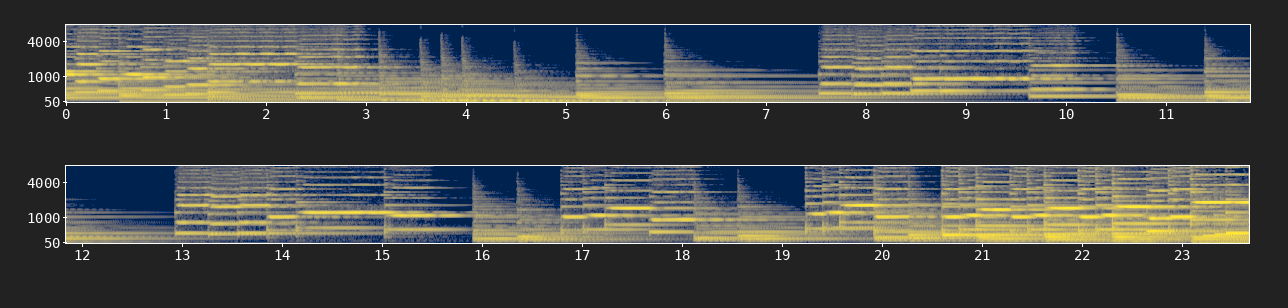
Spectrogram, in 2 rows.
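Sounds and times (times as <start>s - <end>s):
flute playing a nocturne: 0.0s - 3.3s, 7.6s - 10.5s, 13.0s - 15.9s, 16.8s - 23.6s
harp playing a nocturne: 0.0s - 23.6s.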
